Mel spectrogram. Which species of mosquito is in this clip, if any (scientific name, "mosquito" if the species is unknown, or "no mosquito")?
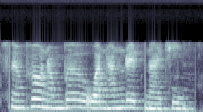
no mosquito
